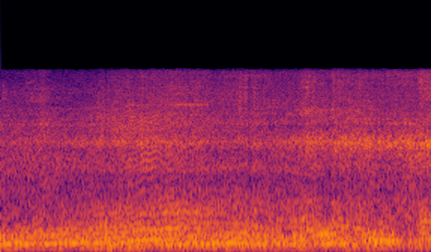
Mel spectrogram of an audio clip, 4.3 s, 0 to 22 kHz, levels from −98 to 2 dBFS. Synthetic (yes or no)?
no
